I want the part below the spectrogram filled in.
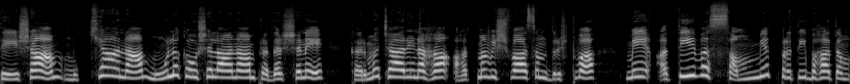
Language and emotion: Sanskrit, happy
